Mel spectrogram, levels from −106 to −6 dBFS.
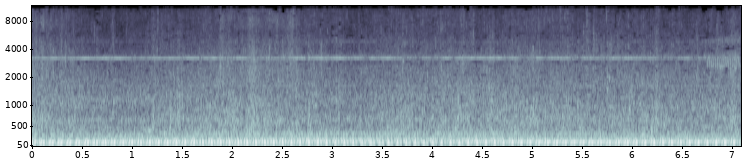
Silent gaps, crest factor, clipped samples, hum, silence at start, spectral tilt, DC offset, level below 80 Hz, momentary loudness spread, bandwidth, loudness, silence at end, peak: none; 12 dB; under 0.1%; none; 0 s; -7.5 dB/octave; 0.2%; -42 dBFS; 2 LU; 10.5 kHz; -22 LUFS; 0 s; -10 dBFS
